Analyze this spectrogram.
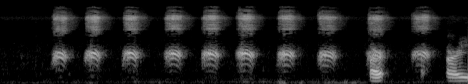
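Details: Common raven calling loudly: about ten hoarse caws in a regular run, the final notes turning into deeper, wavering, gurgling croaks.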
